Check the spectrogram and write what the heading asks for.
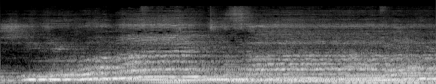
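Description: Gospel praise choir singing together in long held notes, coming in just after a brief lull at the start.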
